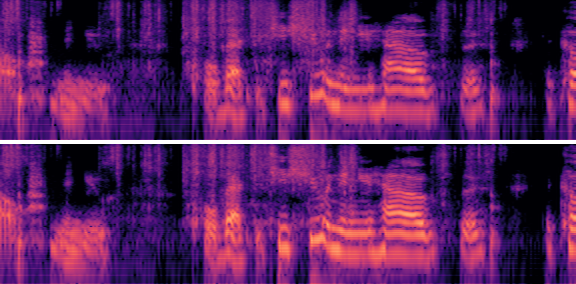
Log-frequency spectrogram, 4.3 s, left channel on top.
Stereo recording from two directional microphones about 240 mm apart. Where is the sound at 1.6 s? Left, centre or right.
Right.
